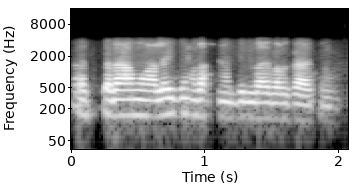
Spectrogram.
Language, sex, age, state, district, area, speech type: Urdu, male, 30-45, Bihar, East Champaran, urban, conversation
